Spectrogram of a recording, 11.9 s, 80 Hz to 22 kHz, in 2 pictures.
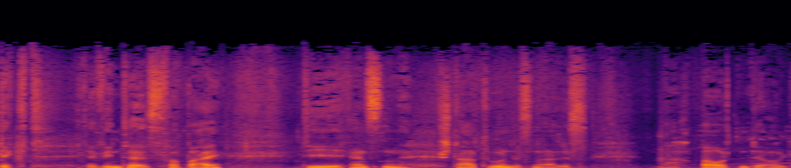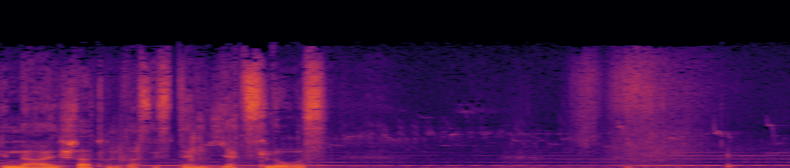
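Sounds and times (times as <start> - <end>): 
speech: 0.0 - 8.5
hissy outdoor noise: 0.0 - 11.8
siren droning: 5.4 - 11.8.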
